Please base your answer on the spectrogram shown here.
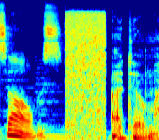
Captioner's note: TV static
